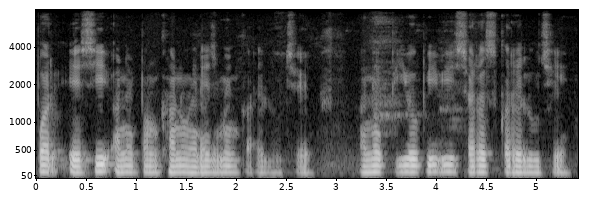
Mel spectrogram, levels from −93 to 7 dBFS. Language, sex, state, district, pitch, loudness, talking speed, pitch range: Gujarati, male, Gujarat, Valsad, 110 Hz, -18 LUFS, 145 wpm, 110-115 Hz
